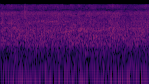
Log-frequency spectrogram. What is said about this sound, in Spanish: Ni bien entró el gol de Messi, comenzó a caerse el cielo con granizo completo.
